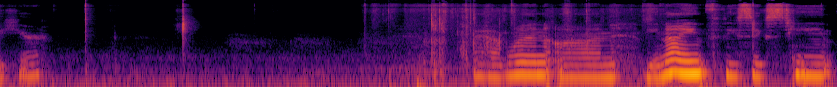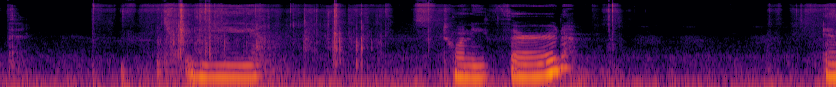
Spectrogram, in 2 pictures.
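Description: Paper rustles softly as stickers are peeled and pressed onto a page.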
